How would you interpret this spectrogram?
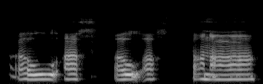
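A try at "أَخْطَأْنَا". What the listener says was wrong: او اختنا تا تا تا اب آپ نے تا کو موٹا کرے تا ابھی آپ جب آپ جلدی پڑھتے ہیں نا تو تا ہی پڑھتے ہیں تا نہیں پڑھتے تو اس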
